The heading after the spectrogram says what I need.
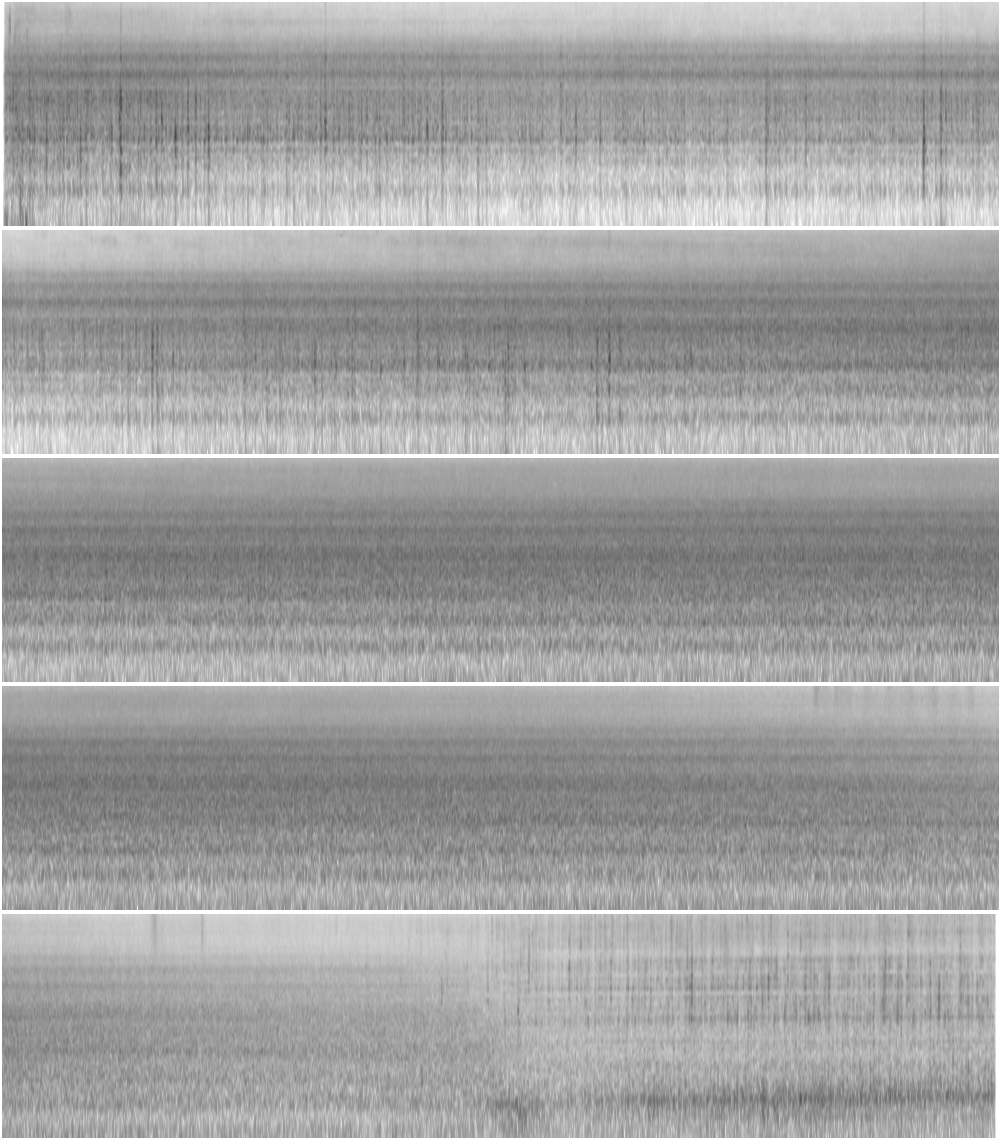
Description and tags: Water boiling in a kettle
The sound of water heating up and boiling in a kettle
kettle, water, liquid, boiling, bubbling, bubbles, boiling-water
